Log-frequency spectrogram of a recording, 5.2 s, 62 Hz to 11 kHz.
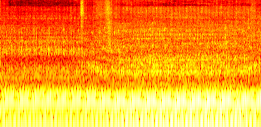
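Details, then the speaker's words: BMW E39 M5 V8, 262,000 miles, Imola Red, sat about 10 years, driving: deep burble with coarse crackly rasp as it revs; mufflers and resonator deleted, great on acceleration but raspy on decel, owner plans aftermarket mufflers, keeping resonator delete or X-pipe. "sounds great on acceleration, but decel just sounds like a rasp fest. So I'm most likely going to end up doing some aftermarket mufflers of some quality, probably leaving just the resonator deleted or maybe an X-pipe."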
